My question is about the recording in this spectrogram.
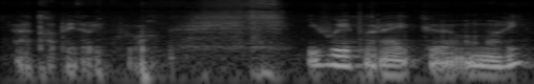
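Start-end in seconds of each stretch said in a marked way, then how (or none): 0.1-1.1 fast whispered aside, almost no voice; breathy conspiratorial whisper. Retold or imitated. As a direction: hush it like a secret, quickly. Same words repeated, whispered.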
